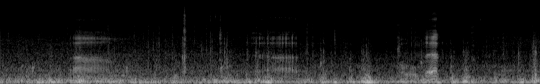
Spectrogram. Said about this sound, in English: we've canceled small groups for tonight because it's raining. We're having a flash flood watch, in fact. So it's been raining pretty consistently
